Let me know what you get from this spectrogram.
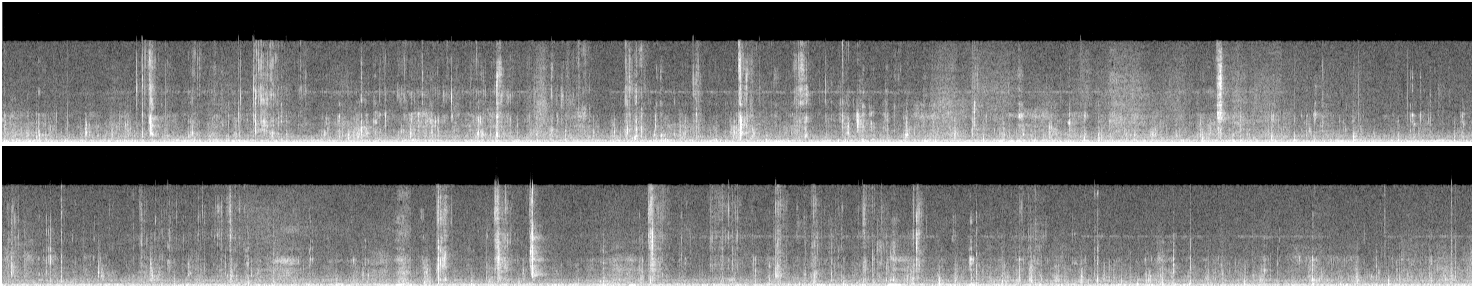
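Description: Close-miked eating of peeled hard-boiled eggs: biting and chewing with wet mouth sounds and irregular sharp clicks, over a steady low hum.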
